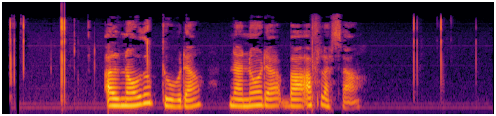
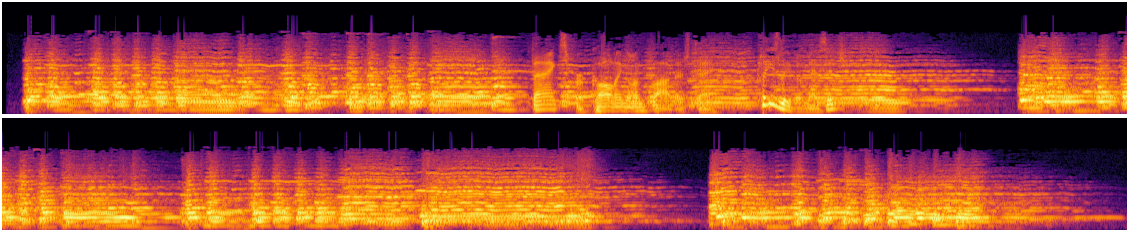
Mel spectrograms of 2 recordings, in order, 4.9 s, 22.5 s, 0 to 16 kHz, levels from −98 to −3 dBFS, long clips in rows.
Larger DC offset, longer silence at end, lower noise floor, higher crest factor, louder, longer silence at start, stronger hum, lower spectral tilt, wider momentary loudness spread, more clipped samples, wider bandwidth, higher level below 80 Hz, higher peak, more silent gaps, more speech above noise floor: neither; first, 1.35 s vs 0.05 s; first, -56 dBFS vs -42 dBFS; first, 24 dB vs 12 dB; second, -22 LUFS vs -12 LUFS; second, 0.05 s vs 0.2 s; neither; second, -4.5 dB/octave vs -8.5 dB/octave; first, 18 LU vs 9 LU; neither; first, 16 kHz vs 6.4 kHz; second, -68 dBFS vs -40 dBFS; about the same, 0 dBFS vs 0 dBFS; neither; first, 36 dB vs 29 dB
